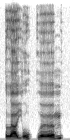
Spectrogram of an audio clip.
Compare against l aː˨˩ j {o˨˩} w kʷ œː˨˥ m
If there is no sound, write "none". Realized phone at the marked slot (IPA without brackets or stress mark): o˥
